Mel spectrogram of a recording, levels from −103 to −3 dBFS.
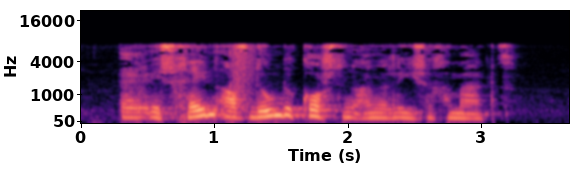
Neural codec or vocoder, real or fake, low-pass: none; real; 7.2 kHz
